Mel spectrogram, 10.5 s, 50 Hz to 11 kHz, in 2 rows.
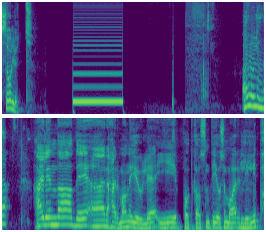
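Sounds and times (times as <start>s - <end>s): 
speech: 0.0s - 0.6s, 4.8s - 10.4s
outgoing phone call ringback tone beep: 1.4s - 2.4s.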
